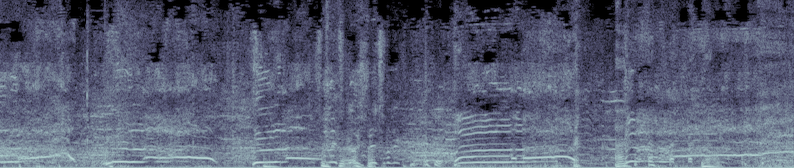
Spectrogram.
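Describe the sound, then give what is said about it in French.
A Moroccan football supporter shouts in joy after Morocco's match against Spain. The loud, high-pitched voice comes in repeated strained bursts over a background of crowd noise. “C'est le cri d'un supporter marocain après le match contre l'Espagne.”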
